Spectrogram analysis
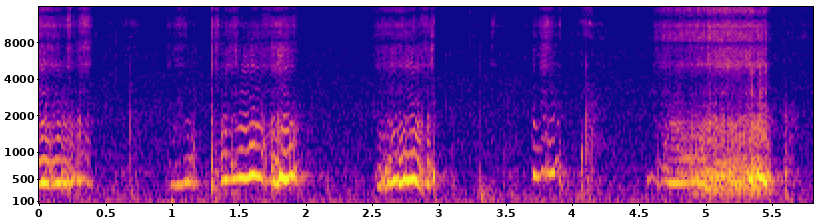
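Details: Sleeping harlequin rabbit (female) gives short squeaky, whistling nasal snores in repeated bursts with quiet pauses between; snoring.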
